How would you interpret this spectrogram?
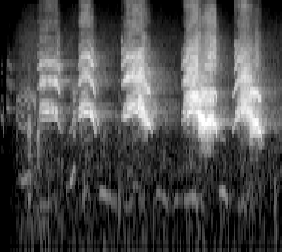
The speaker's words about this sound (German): Ja, Affen. Affen, ja, sehr gut. Geräusch hat Tina schon mal gut erkannt.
